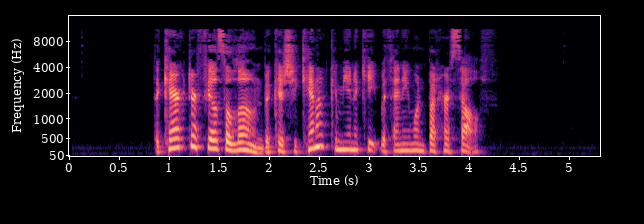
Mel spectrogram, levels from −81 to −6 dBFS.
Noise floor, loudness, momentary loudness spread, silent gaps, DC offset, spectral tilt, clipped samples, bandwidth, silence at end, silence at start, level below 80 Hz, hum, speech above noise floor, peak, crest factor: -70 dBFS; -19 LUFS; 8 LU; none; under 0.1%; -4.5 dB/octave; under 0.1%; 11.5 kHz; 1.2 s; 0.85 s; -60 dBFS; none; 50 dB; -2 dBFS; 20 dB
